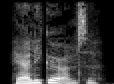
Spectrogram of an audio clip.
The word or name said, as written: herliggørelse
